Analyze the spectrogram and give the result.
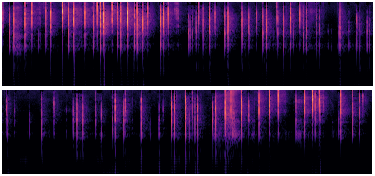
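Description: Long acrylic nails scratch and tap the back of a hand-sized white plastic paddle hairbrush. The result is a fast, dry stream of crisp clicks and crinkly scratches in uneven bursts, bright and thin with almost no low end. Each tap dies instantly, with no ring.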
